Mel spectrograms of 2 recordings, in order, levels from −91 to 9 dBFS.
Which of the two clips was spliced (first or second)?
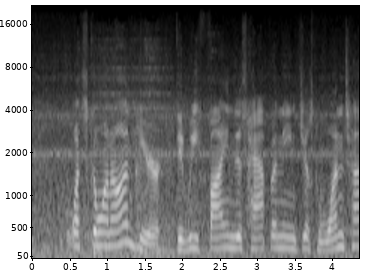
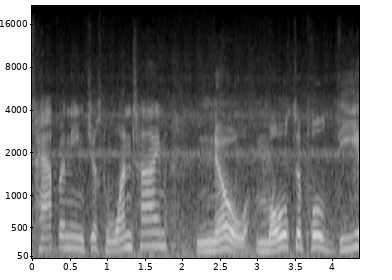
first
